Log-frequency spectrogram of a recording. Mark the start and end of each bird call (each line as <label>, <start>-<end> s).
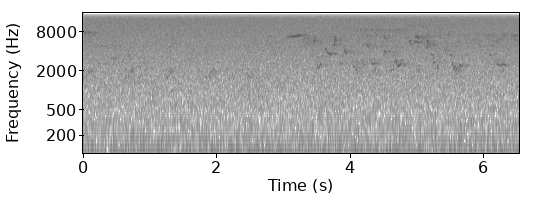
Buff-throated Saltator (Saltator maximus), 2.9-6.5 s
